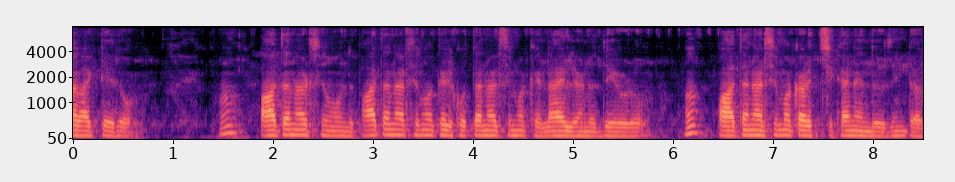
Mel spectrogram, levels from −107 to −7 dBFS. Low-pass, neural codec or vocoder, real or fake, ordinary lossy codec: none; codec, 16 kHz, 4.8 kbps, FACodec; fake; none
